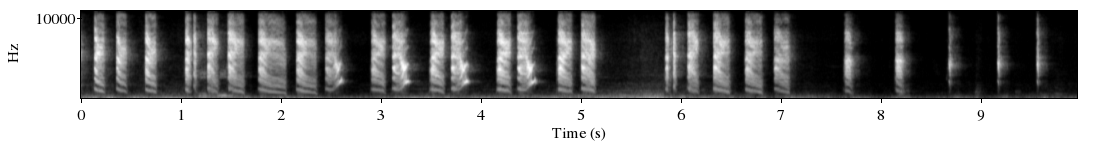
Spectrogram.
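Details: Long-tailed shrike singing a varied song that imitates village birds: bursts of harsh, buzzy notes in rapid series, a short pause, then sharper separated chirps repeated about once every half second.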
